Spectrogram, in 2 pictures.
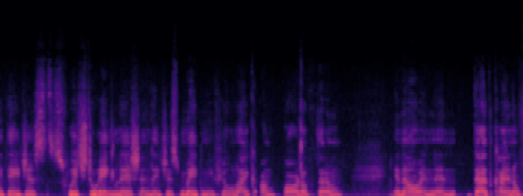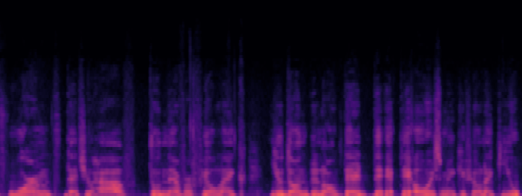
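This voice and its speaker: A young woman from Romania, an international student guest, talking earnestly in a casual panel chat with many restarts. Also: mid-range voice. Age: young adult.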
